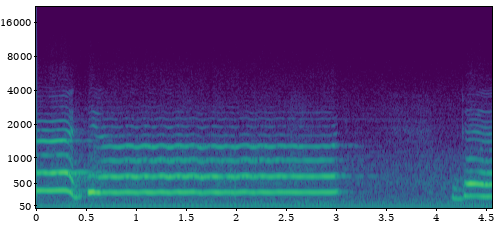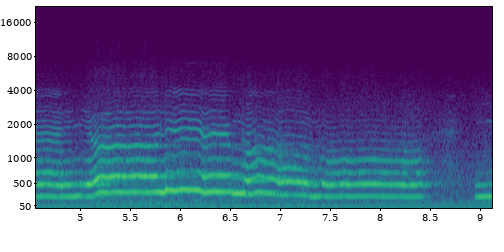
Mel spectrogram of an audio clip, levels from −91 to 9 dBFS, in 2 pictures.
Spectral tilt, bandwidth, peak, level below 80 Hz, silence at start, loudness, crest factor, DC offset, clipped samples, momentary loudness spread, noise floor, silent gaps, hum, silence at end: -9.5 dB/octave; 4.3 kHz; -12 dBFS; -46 dBFS; 0 s; -24 LUFS; 12 dB; under 0.1%; under 0.1%; 9 LU; -45 dBFS; none; none; 0 s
